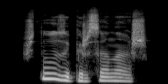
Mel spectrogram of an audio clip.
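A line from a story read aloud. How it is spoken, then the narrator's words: Father's lazy question. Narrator (Russian): Лениво поинтересовался отец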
